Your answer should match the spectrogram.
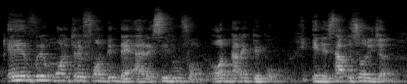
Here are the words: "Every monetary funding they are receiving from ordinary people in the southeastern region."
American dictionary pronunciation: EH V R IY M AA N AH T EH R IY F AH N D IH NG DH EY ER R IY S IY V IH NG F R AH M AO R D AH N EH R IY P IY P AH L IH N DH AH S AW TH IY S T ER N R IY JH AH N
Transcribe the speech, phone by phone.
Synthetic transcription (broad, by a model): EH V R IY M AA N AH T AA R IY F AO N D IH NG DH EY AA R IY S IY V IH NG F R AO M AO D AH N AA R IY P IY P AH L IH N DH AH S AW F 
